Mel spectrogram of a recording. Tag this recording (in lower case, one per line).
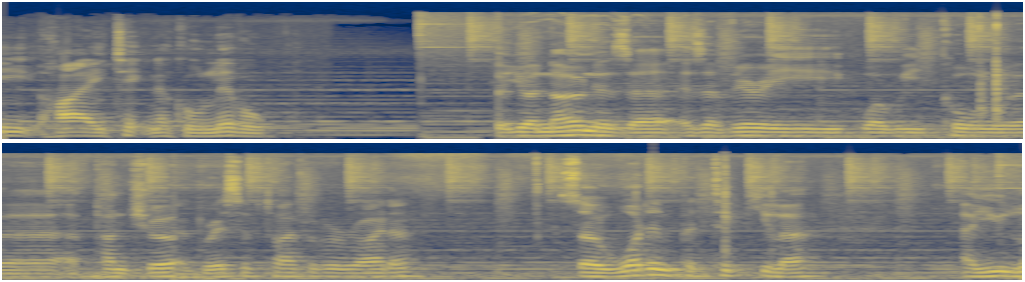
speech
music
